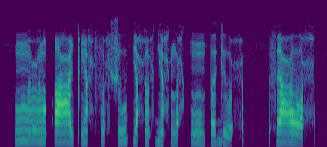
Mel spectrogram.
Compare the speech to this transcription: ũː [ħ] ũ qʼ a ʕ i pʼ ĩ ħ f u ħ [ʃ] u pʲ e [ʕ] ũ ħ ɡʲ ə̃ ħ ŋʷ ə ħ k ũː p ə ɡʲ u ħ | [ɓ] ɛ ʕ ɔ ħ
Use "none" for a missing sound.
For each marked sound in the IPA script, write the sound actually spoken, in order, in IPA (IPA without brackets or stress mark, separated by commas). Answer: ʕ, ʃ, ħ, f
